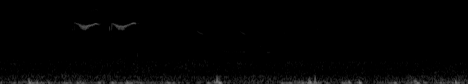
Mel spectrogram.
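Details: Eurasian skylarks calling in alarm among grain fields, heard but not seen: two thin, very high, sharp alarm notes in quick succession, then fainter high slurred calls, over steady wind rumble.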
